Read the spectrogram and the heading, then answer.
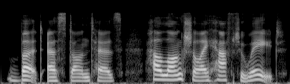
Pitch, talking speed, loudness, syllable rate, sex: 185 Hz, 205 wpm, -16 LUFS, 4.9 syllables/s, female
